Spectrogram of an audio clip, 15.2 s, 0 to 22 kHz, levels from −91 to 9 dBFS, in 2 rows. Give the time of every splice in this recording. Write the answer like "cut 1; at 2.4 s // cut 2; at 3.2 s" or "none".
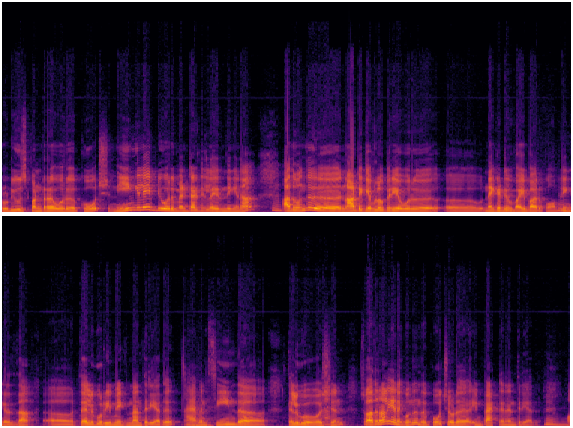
cut 1; at 8.1 s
